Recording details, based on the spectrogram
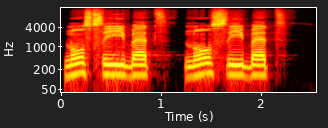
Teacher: Sadnya lebih ditampakkan ibu karena sifat sad adalah sofir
